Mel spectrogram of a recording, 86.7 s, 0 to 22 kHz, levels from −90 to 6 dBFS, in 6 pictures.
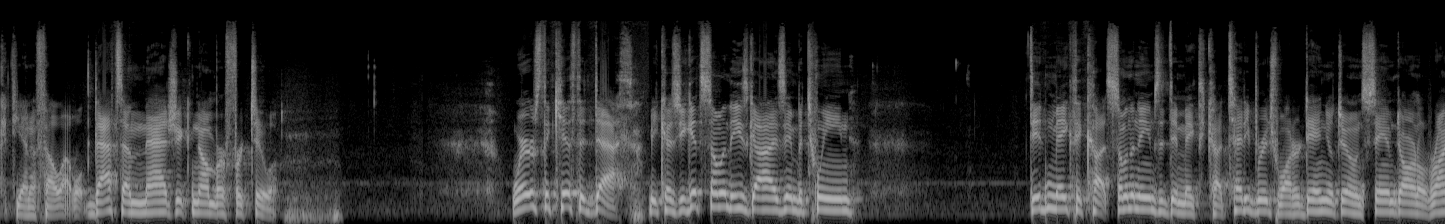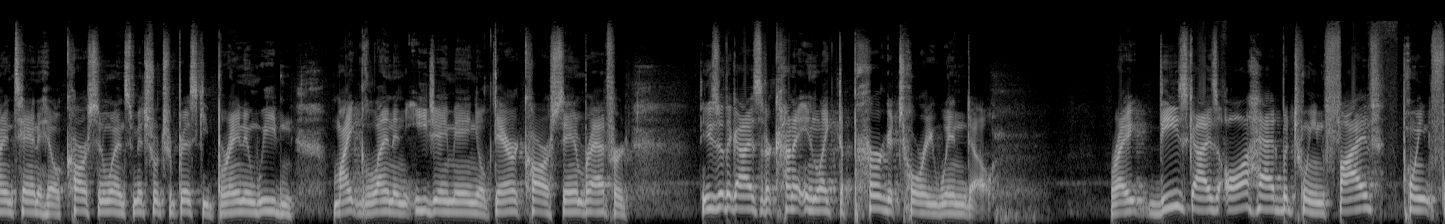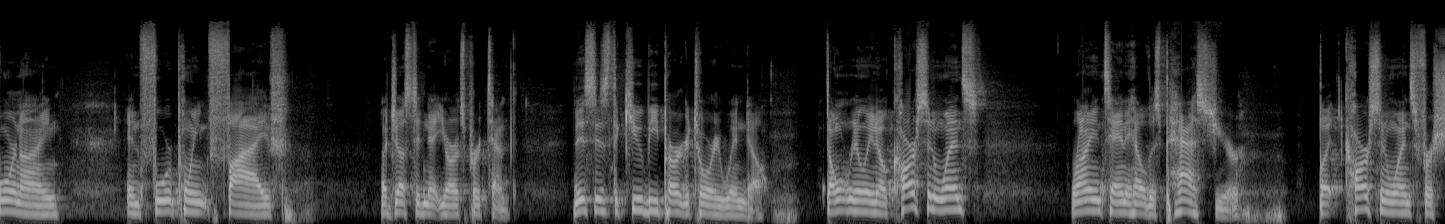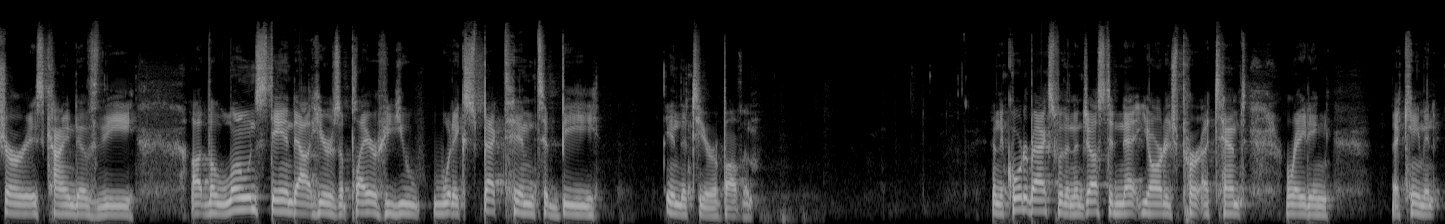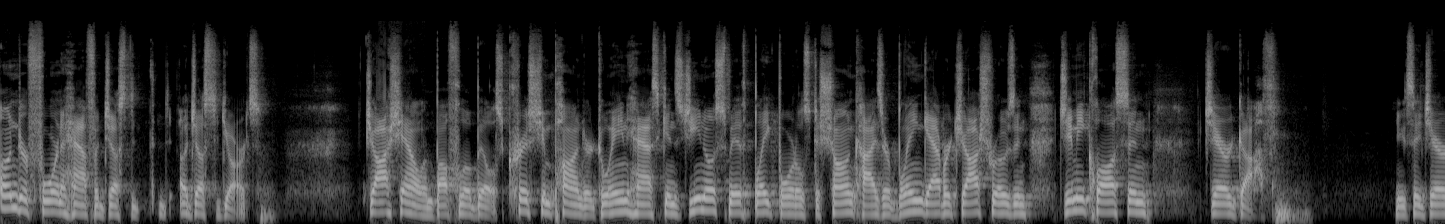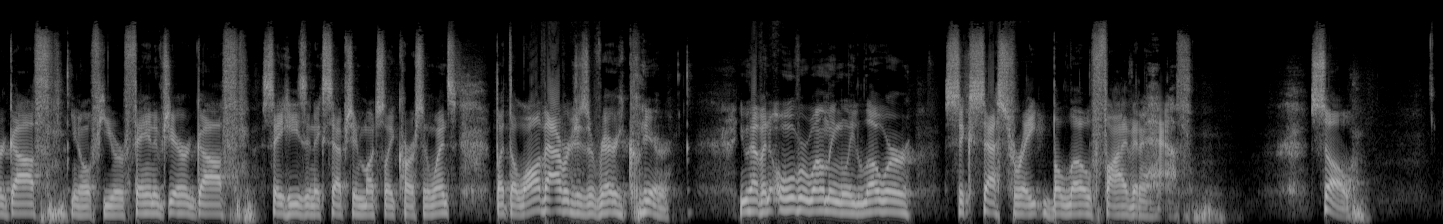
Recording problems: squashed, flat; heavily

